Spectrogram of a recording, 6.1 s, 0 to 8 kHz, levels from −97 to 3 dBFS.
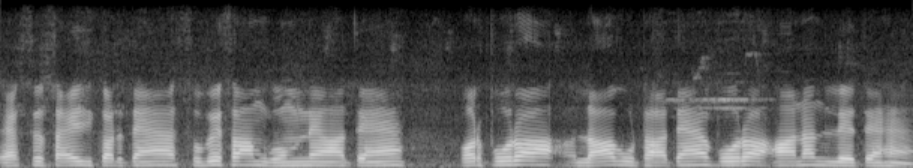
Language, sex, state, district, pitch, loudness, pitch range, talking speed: Hindi, male, Haryana, Rohtak, 165 Hz, -18 LUFS, 160-175 Hz, 165 wpm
